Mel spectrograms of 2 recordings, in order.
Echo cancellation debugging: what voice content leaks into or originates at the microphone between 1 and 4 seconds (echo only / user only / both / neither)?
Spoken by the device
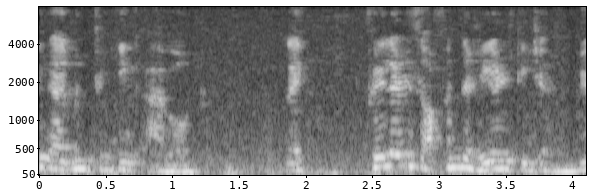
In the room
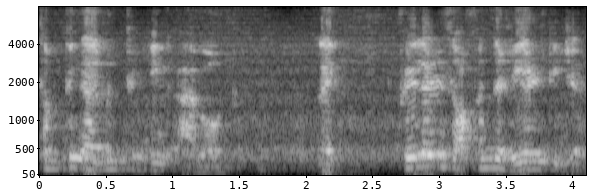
echo only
